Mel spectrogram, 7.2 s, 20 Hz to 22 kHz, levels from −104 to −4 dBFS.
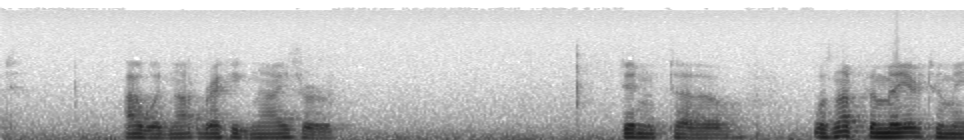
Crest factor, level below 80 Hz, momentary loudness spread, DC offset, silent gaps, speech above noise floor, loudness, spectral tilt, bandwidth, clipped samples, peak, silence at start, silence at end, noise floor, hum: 18 dB; -44 dBFS; 27 LU; under 0.1%; none; 22 dB; -23 LUFS; -11.5 dB/octave; 3.6 kHz; under 0.1%; -6 dBFS; 0 s; 0 s; -43 dBFS; none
